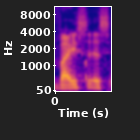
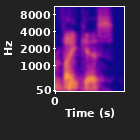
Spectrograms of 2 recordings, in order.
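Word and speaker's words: Vicis: It's Visus, it's Riddell, it's Shut, and it's Zenith. That's how they're pronounced.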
